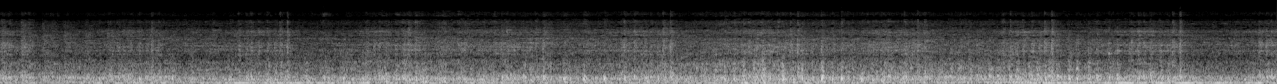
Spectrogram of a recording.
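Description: Steel wheels clack over rail joints.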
